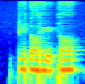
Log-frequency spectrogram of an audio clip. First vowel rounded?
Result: yes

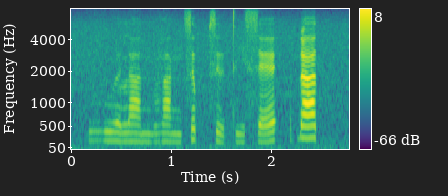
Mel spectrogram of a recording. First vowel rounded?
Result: yes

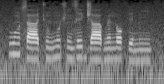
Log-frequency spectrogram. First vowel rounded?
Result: yes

